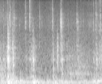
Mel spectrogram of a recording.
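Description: Faint, scattered clicks of plastic Bionicle limb joints as the figure's arms are folded out and posed.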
